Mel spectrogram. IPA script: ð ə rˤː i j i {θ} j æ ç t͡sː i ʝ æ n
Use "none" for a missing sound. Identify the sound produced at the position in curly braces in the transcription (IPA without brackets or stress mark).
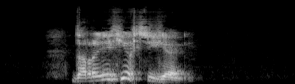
θ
